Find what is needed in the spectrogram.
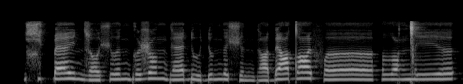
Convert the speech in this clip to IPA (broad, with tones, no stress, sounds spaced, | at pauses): ɕ ɪ˧ k͡p æ˧˥˧ ɪ̯ n z ɔ˩ ʃ ʊ˧˥ ə̯ ŋ ɡ ʊ˧˥ ʐ ɔ˥ ŋ ɡ æ˩˥ ɗ u˩ ɗ ʊ˧˥ ŋ ə˧˥˧ ʃ ə˩ ŋ ɡ ɑ˩ ɗ æ˧˥ dˤ ɪː˥ f ʌː˧˥˧ | ðˤ ʊ˧ ŋ͡ǀ ɪː˧˥ ə̯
